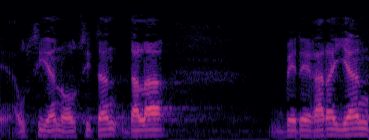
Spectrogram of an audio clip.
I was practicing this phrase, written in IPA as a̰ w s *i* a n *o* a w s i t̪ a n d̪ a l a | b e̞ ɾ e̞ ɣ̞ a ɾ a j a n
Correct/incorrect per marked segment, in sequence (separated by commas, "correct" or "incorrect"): correct, correct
